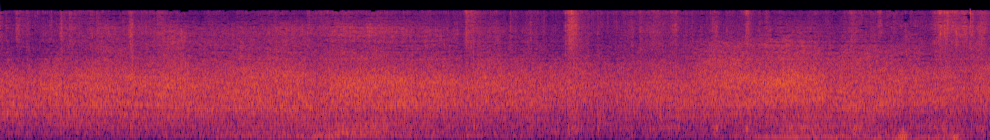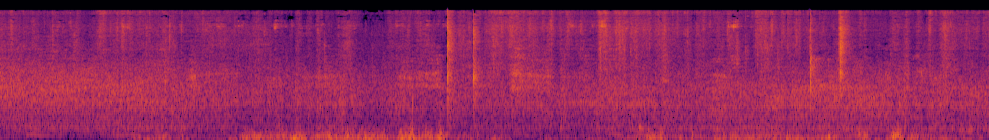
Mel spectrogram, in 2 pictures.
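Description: A dog's paws scrape on gravel.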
